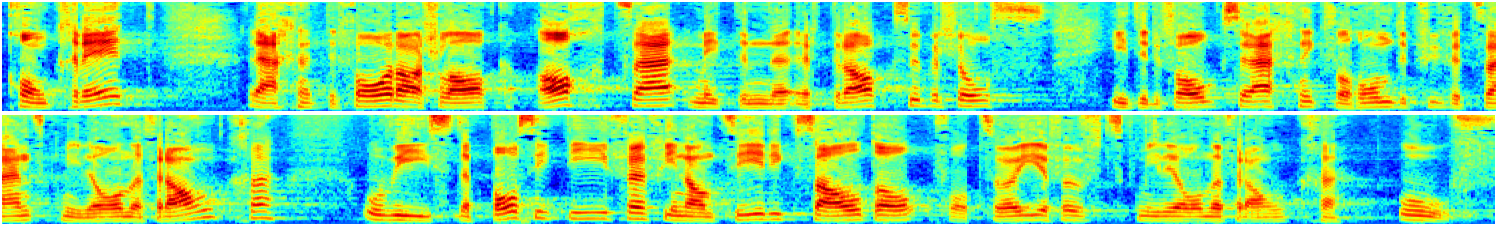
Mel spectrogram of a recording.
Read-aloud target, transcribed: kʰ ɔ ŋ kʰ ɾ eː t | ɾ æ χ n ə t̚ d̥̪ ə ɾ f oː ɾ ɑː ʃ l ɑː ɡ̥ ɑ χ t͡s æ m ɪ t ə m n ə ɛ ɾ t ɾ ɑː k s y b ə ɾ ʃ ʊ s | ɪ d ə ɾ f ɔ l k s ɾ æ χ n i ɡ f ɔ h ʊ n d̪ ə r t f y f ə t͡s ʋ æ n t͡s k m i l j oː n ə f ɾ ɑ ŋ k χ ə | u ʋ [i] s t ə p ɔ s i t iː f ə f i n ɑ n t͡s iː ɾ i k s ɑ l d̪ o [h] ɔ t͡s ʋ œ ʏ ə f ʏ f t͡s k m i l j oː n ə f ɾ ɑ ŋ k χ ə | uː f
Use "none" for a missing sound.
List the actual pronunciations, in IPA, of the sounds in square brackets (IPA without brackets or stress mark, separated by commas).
iː, f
